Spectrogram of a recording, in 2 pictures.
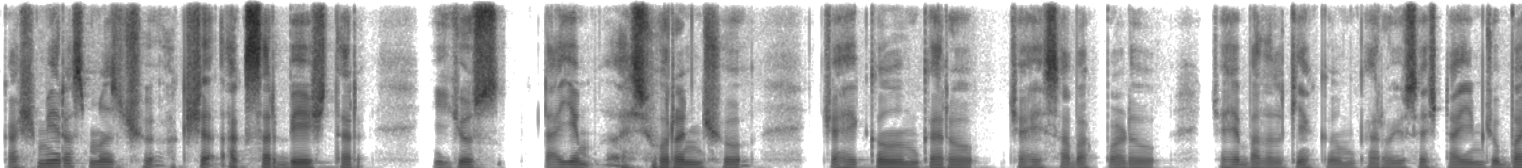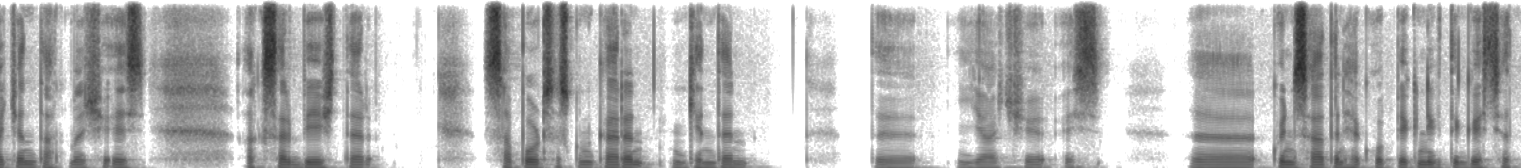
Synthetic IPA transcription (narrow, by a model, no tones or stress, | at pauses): kɐʃmiːɾɐsmɐzt͡ʃʰuɐkʃʰɐɐksɐɾbeːʃt̪ɐɾ | jus | ʈaːjimɐsʲhoɾɐnt͡ʃʰu | t͡ʃaɦekaːmkɐɾoː | t͡ʃaːɦesɐbɐk̚pɐɽoː | t͡ʃaːɦibɐd̪ɐlkɐ̃kaːmkɐɾoːjusɐsʲʈaːjimt͡ʃʰubɐt͡ʃɐnt̪ɐt̪̚ʰmɐzt͡ʃʰiɐsʲ | ɐksɐɾbeːʃt̪ɐɾ | sɐpoːʈsɐskunkɐɾɐnɡind̪ɐn | t̪ɨ | jaːt͡ʃʰiɐsʲ | kunʲsaːt̪ɐnɦekoːpiknikt̪iɡɐt͡ʃʰit̪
